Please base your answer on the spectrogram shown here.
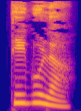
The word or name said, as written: ತಿಗುಳ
